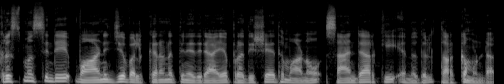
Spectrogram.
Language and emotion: Malayalam, neutral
